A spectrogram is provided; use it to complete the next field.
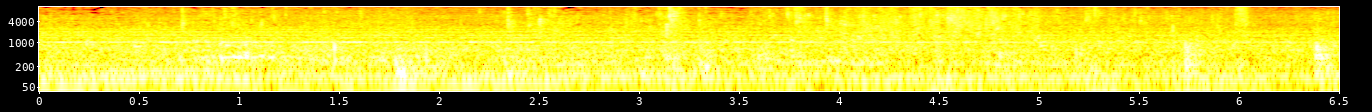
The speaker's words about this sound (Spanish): En los servicios sale de un retrete y se lava las manos en el lavabo.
